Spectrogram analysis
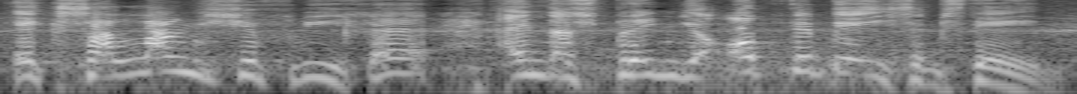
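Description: A man voicing a wicked female sea witch in a shrill, screeching, threatening voice. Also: very animated, moderate pace, background noise. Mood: commanding.

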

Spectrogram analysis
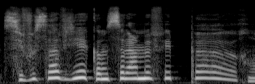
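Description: Woman putting on a timid pampered girlish woman, pleading, high and pouty, mellow tone. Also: sing-song, slow, heavily acted. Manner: pleading, pouting, high and breathy.

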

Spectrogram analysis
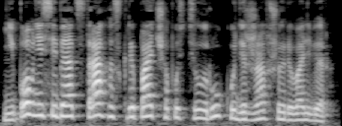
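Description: Woman, audiobook narrator, measured storytelling, mid-pitched voice. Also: animated. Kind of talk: scripted narration of a classic novel.

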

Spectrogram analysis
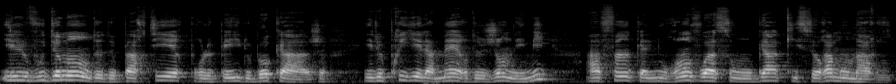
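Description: A woman reading the part of an elderly peasant father, speaking slowly and gravely. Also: low voice, warm tone, pitched below the performer's own voice. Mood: solemn.

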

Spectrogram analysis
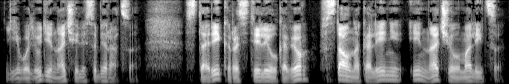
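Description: A man narrating an audiobook in a steady, even reading. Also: low-pitched, moderate pace, no echo, studio quality. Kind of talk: scripted narration.

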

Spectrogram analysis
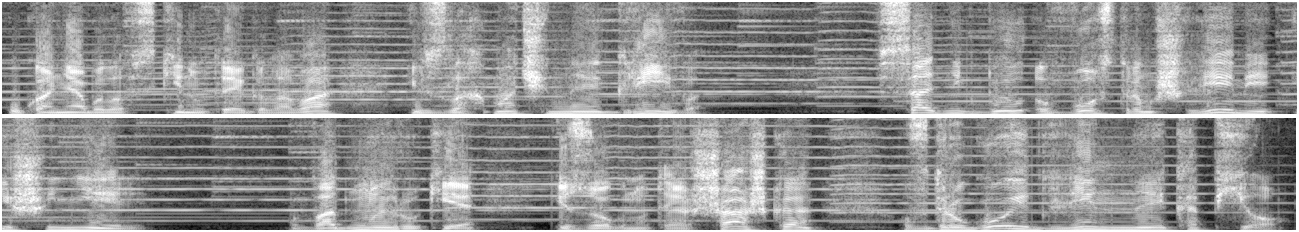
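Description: A man with a husky voice narrates a children's story as scripted radio drama, phrasing things expressively and dramatically without hurrying. His voice is mid-range, with faint music playing behind him.

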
